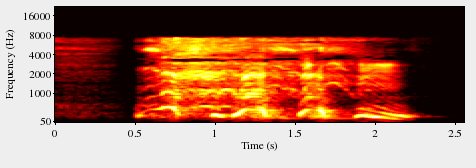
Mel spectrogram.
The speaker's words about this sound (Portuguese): Já que tá curtinho, eu vou tossir com gosto agora.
